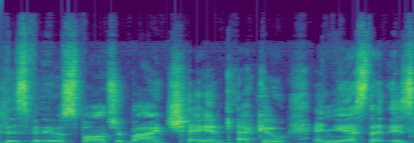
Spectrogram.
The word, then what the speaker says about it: Czepeku: This video is sponsored by Che and Peku, and yes, that is how you say their name.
